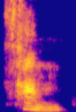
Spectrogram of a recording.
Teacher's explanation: 리을 미음 is pronounced as the 미음 sound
